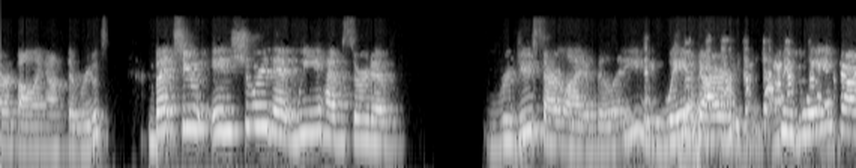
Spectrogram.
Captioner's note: laughter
